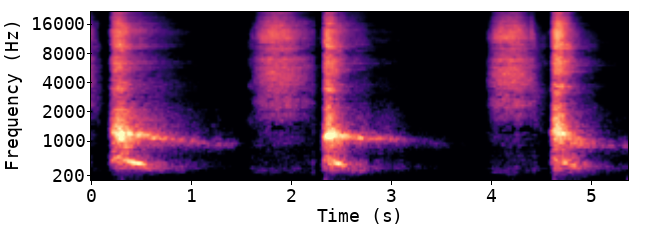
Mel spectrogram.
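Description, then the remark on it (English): Slow, deep breathing as an exercise to release emotions: three cycles, each a soft drawn-in inhale followed by a louder, sighing exhale that trails off gradually. No talking, just the breaths in a steady rhythm. “Okay, so this is how we release our emotions when we are parenting ourselves, and also with deep breathing.”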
